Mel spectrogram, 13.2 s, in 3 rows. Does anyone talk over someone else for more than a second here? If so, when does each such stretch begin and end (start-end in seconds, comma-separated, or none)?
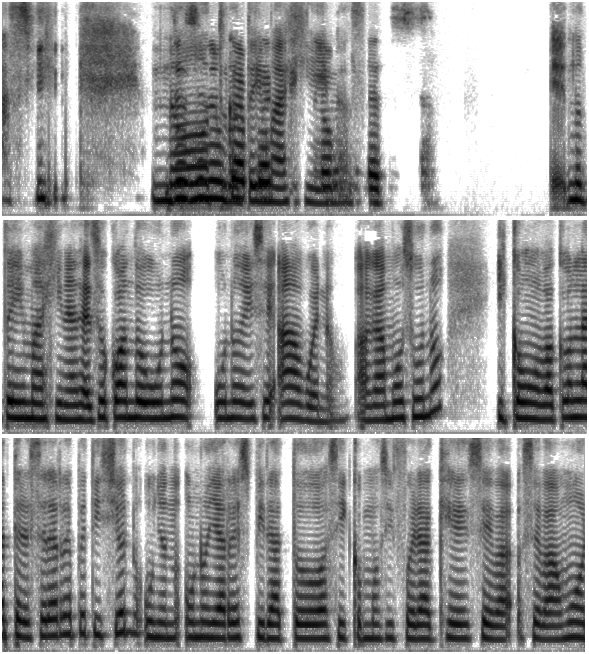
1.2-2.8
